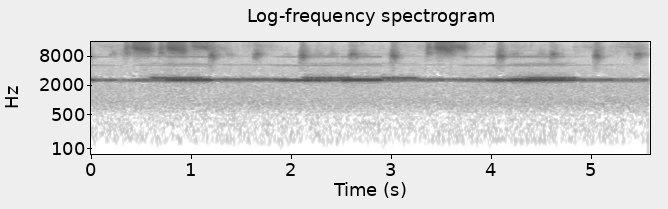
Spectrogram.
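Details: Crickets calling from grass on a warm Bulgarian summer night, surround-microphone recording: a high continuous trill plus overlapping rapid bursts of brighter chirps from several insects.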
